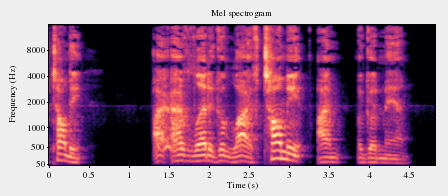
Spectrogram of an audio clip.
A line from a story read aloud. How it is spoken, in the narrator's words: he stammers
